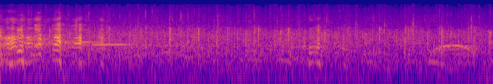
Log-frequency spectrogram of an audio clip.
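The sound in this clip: An audience gives arriving guests a big round of applause on a Danish talk show, a steady, lively clapping that carries on throughout, with a few voices heard over it.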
